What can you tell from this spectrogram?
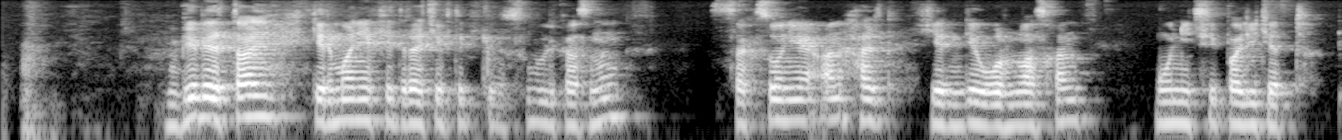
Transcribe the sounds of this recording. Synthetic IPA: vʲebert̪alʲɡʲe̞rmanʲijafʲe̞d̪ʲeɾat̪ivt̪ɪkrʲespublʲikɑsənəɴ | sakso̞nʲijaʔanχalʲt̪ | ʒe̞ɾɪnd̪e̞wo̞ɾnɑlˠɑsqɑn | munʲit̪sipalʲit̪ʲe̞t̪

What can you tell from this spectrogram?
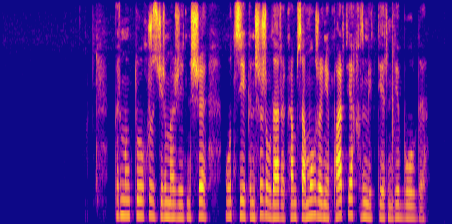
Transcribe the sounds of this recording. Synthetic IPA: b̥ɪɾməɴt̪ʰo̞ʁəzʒʏzʒijəɾmɑʒe̞t̪ɪnʃɪ | wo̞t̪ʰəze̞kʲɪnʃɪʒəlˠd̪ɑɾəkʰomsamolˠʒæne̞pʰart̪ʲijɑqʰəzme̞t̪ːe̞ɾɪnd̪e̞bo̞lˠd̪ə

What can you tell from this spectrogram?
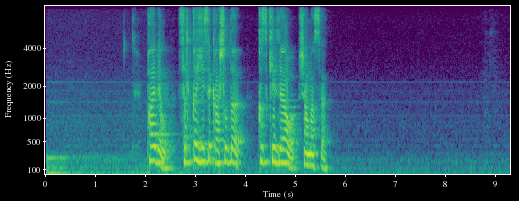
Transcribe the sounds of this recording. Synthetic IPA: pʰavʲelˠsəɾt̪̚qəje̞sɪkɑʃəlˠd̪ə | qʰəzkʲʰe̞ld̪ɪɾɑwʃɑmɑsə

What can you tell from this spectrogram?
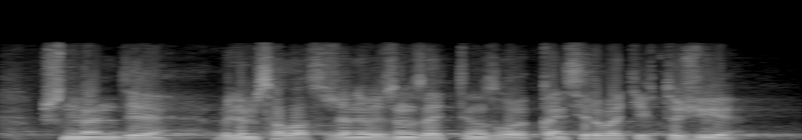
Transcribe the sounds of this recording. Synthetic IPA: ʃənmænd̪e̞bɪlɪmsɑlˠɑsəʒænewɵzɪŋɪzɑjt̪ːəɴəzʁo̞jkʰo̞nsʲe̞rvat̪ijvt̪əʒʏje̞

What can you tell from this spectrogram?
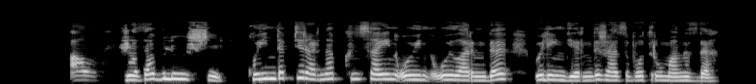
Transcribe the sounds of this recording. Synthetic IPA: ɑlˠ | ʒɑzɑbɪluʏʃɪn | qʰojənd̪ɑp̚t̪e̞ɾɑɾnɑp̚kʲʰʏnsɑjənwo̞jlˠɑɾəɴd̪əwɵle̞ŋd̪e̞ɾɪŋd̪ɪʒɑzəp̬wo̞t̪əɾumɑɴəzd̪ə

